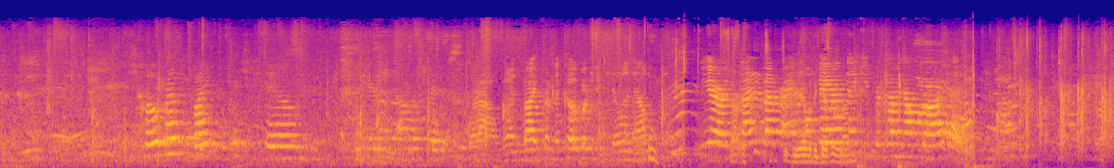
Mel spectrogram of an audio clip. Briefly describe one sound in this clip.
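A woman speaks through a microphone and loudspeaker outdoors.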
